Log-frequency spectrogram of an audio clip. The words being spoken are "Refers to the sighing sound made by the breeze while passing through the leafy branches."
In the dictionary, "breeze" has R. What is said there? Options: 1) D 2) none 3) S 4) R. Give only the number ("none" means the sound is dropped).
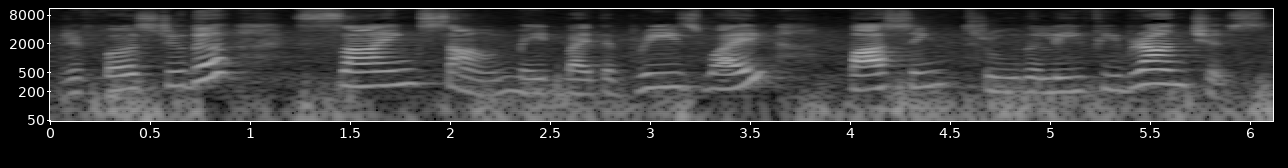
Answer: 4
